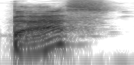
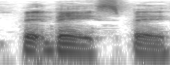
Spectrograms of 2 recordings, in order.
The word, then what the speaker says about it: Bass: Bass? Bass. Bass.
